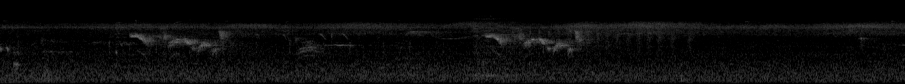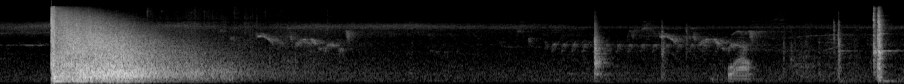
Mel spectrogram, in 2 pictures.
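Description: A single .308 Winchester rifle shot from a scoped Savage Hog Hunter bolt-action, fired about halfway through, its echo dying away over about two seconds. Faint bird chirps come before and after it. Near the end there are a few sharp metallic clicks as the bolt is worked.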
